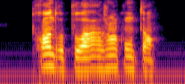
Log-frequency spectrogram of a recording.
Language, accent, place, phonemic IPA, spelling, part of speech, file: French, France, Lyon, /pʁɑ̃.dʁə pu.ʁ‿aʁ.ʒɑ̃ kɔ̃.tɑ̃/, prendre pour argent comptant, verb, LL-Q150 (fra)-prendre pour argent comptant.wav
- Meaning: to take at face value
